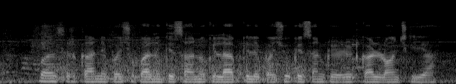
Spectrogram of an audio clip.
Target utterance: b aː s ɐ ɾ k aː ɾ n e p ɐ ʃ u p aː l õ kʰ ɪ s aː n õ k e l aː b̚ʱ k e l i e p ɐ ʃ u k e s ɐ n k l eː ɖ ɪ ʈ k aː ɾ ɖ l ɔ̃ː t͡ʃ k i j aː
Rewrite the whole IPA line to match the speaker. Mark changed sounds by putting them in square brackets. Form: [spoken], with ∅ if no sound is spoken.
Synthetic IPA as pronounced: b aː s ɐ ɾ k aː ɾ n e p ɐ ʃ u p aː l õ [k] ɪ s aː n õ k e l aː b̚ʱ k e l i e p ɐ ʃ u k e s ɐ n k [ɾ] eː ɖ ɪ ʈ k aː ɾ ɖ l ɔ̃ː t͡ʃ k i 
